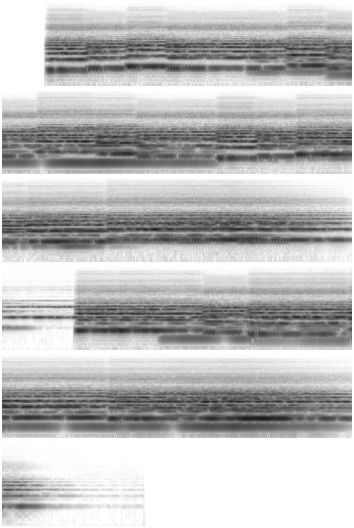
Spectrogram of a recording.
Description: Key written in: F Major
